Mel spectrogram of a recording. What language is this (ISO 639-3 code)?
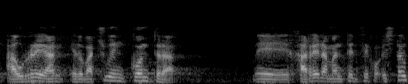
eus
